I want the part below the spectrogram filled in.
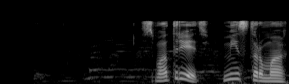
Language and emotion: Russian, positive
